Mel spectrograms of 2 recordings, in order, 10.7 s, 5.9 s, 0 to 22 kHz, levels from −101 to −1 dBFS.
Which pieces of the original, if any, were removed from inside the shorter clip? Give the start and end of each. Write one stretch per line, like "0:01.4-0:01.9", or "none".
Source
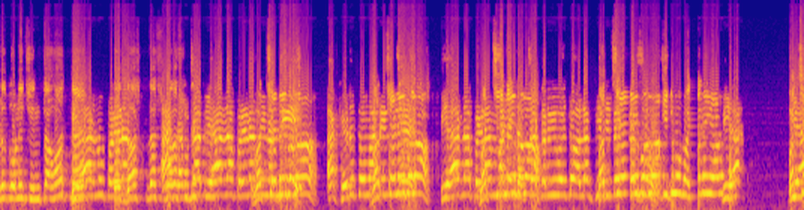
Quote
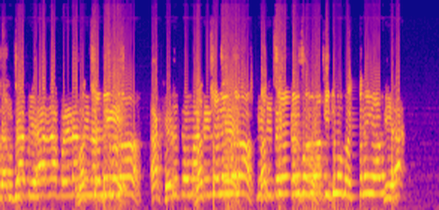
0:05.8-0:07.9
